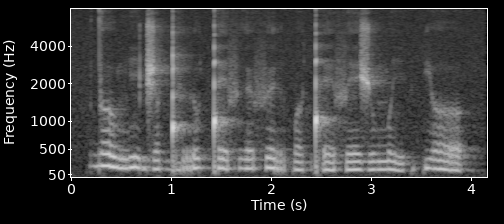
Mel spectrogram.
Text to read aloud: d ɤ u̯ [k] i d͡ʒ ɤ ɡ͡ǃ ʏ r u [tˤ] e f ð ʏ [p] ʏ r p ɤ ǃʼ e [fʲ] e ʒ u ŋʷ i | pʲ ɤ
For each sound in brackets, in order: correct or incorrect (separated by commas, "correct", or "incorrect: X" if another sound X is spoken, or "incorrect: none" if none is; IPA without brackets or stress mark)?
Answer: incorrect: ŋ, incorrect: ǃ, incorrect: f, incorrect: f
